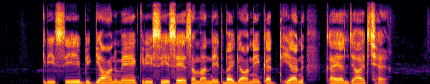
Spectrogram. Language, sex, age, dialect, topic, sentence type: Maithili, male, 60-100, Southern/Standard, agriculture, statement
